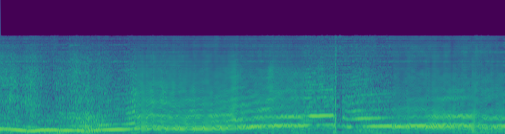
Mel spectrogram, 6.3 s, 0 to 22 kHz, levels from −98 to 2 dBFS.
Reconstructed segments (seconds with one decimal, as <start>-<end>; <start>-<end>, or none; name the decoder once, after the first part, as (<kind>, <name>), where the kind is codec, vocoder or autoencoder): 1.7-3.8 (vocoder, Vocos); 4.9-6.3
